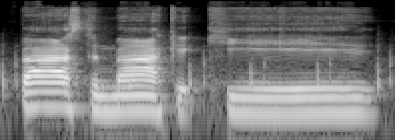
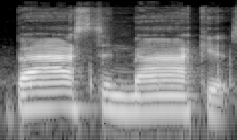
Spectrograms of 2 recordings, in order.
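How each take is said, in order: First: Put-on light Boston accent, r dropped in Mahket. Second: Slow Boston drawl, r-less Bahstan Mahket; Boston accent. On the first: Gamer riffing in a Boston accent. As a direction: say Boston Market the Boston way. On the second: Pretend. Gamer joking about the restaurant in a Boston accent.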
